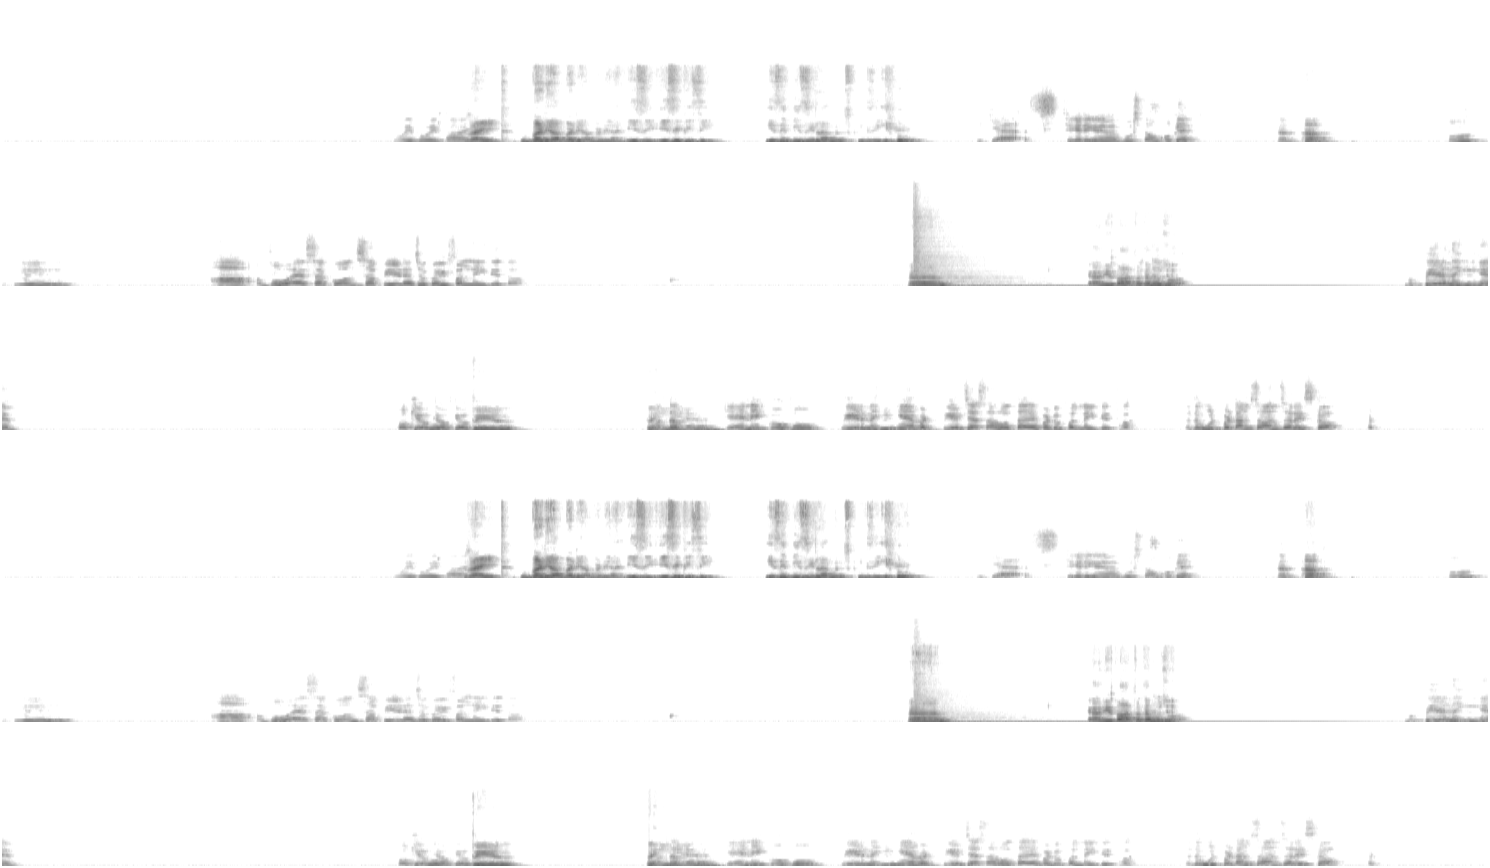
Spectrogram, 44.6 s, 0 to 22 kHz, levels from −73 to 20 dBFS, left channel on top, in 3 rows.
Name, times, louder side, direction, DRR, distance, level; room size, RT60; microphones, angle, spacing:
voice 1, 3.9-4.8 9.9-11.9 14.5-15.5 16.9-20.1 26.3-26.7 28.9-29.9 33.7-34.6 36.2-36.6 37.0-41.0 41.6-43.1, left 4 dB, 90° left, 0.6 m, -36 dB
voice 2, 4.6-7.2 7.6-9.2 12.8-13.3 23.9-24.4 25.7-26.6 34.0-34.1 34.4-34.8 36.2-36.9 38.8-39.0, right 2 dB, 25° right, 0.4 m, -28 dB
sound 1, 24.0-28.5, left 1 dB, 30° left, 0.5 m, -44 dB
3.8 x 2.6 x 2.4 m
head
